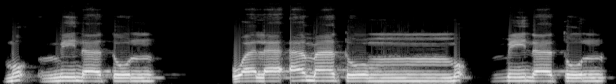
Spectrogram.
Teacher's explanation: তানউইনের পরে ইজহারের 6 হরফের একটি হরফ খ আসছে, এই কারণে এই তানউইন ওয়ালা তাটি গুন্নাহ ছাড়া স্পষ্ট করিয়া পড়ব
